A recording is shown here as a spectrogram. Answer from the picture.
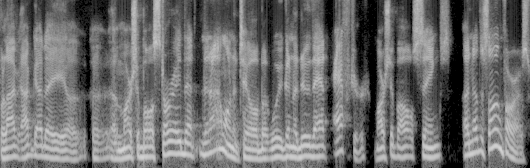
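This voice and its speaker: With a Texan accent, a man talks at a moderate pace, his intonation lively and his loudness very even. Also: medium pitch for a man. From Texas. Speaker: radio commentator and show host. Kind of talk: live-streamed casual chat show. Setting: live stream.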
